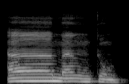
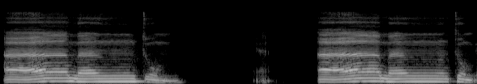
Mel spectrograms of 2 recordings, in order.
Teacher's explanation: Hamzahnya cuma satu aja. Nah, kalau Ibnu Amir dia menambahkan hamzah, ya, menambahkan huruf hamzah. Setelah itu hamzah yang keduanya itu ditasilkan.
